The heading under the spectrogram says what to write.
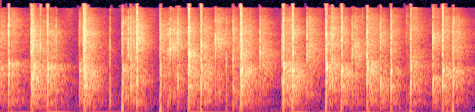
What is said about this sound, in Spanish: Un aplauso. Bravo.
